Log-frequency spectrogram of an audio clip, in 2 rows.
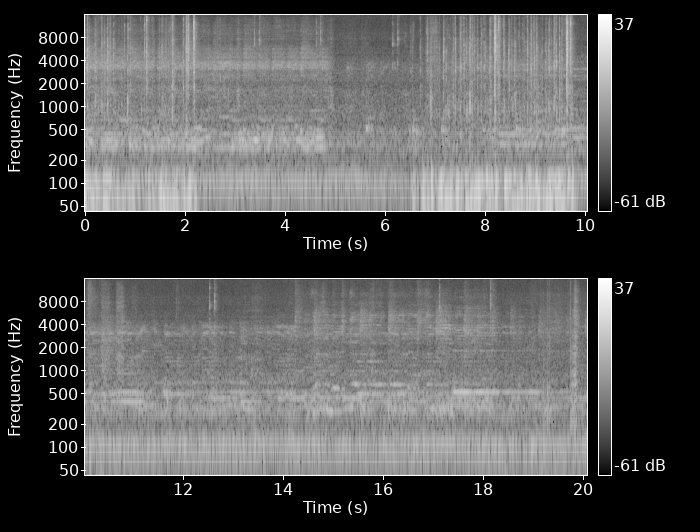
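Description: Computer keyboard being typed on and clicked, loudest in a dense stretch from about 7 to 10 seconds in, over soft background music.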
